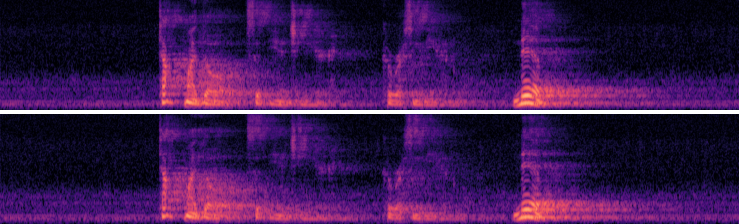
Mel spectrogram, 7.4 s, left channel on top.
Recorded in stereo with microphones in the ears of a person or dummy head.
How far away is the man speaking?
About 1.4 m.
